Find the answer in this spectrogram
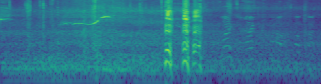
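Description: A short, wavering whistle rising in pitch about a second in, then a loud burst of laughter about two seconds in.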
